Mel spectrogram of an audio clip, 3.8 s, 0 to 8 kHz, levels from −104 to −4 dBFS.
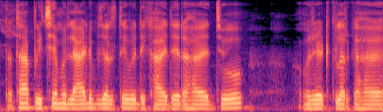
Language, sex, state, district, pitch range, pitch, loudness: Hindi, male, Jharkhand, Garhwa, 110-120 Hz, 110 Hz, -18 LUFS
